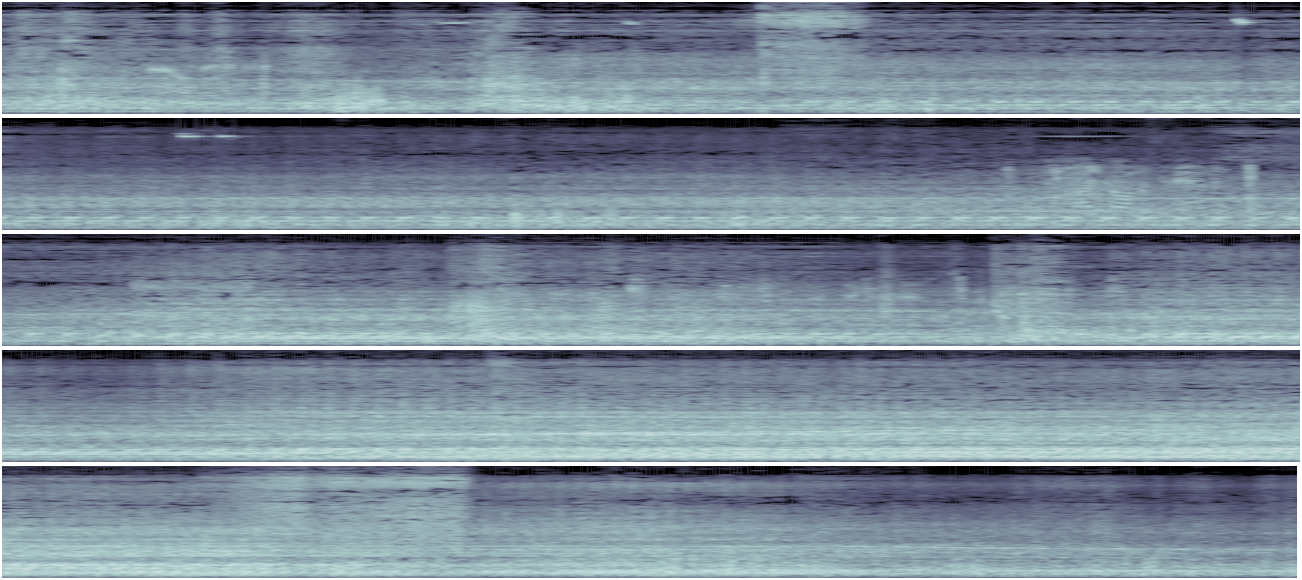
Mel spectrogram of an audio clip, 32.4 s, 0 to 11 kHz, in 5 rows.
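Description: EMD MP15 switcher locomotive's diesel engine running as it moves a boxcar past at close range, louder in the second half as the engine works harder, with a whine rising in pitch. A few short sharp noises break in along the way.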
